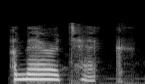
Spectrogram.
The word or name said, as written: Ameritech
